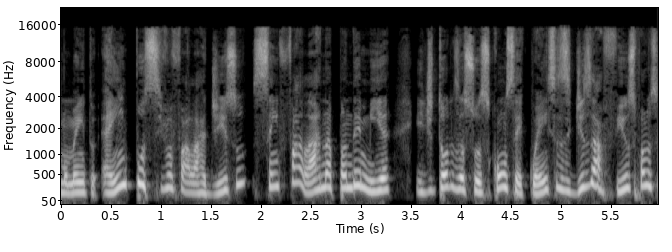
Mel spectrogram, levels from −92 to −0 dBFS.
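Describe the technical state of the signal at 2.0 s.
At 2.0 s the speech signal is intact, with no audible dropout, distortion, clipping or other technical fault at that moment.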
